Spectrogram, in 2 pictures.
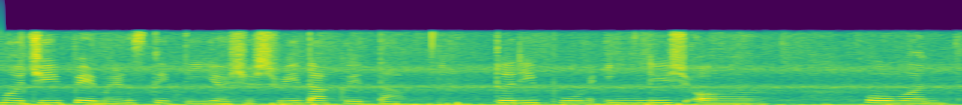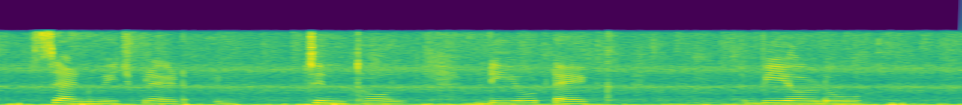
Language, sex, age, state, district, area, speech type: Goan Konkani, female, 18-30, Goa, Salcete, rural, read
